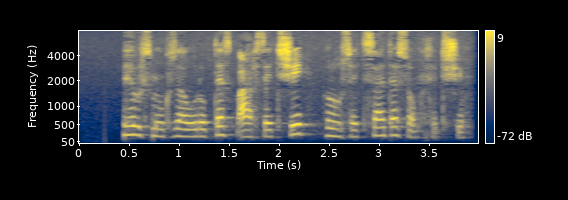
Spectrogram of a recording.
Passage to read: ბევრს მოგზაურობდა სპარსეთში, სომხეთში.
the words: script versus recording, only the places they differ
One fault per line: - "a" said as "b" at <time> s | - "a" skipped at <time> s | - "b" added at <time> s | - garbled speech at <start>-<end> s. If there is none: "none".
- "რუსეთსა და" added at 2.6 s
